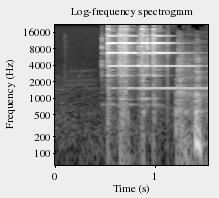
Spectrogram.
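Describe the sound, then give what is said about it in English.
A loud, bright hand bell rings with a quick series of rapid strikes, its metallic tones sustaining and shimmering after a moment of silence, then a few duller knocks near the end. “And I have a bell if I can learn how to use it.”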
